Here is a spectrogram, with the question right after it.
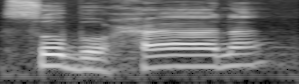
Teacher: سبحانہ میں با ساکن ہے، لیکن یہاں پر قلقلہ کیا جائے گا کیونکہ یہ حرف قلقلہ ہے، آواز لوٹتی بھی محسوس ہونی چاہیے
